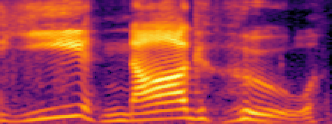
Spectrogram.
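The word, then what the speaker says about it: Yinoghu: if we're looking on the Forgotten Realms wiki, it is Yi Nog Hu.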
